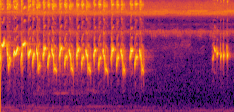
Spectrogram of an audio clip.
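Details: Sooty-headed bulbul in persistent, rapid-fire long song said to provoke other bulbuls to answer: about three seconds of fast, bubbly, dipping whistled notes near twelve per second, then a pause and a short burst, over a steady high hiss.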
